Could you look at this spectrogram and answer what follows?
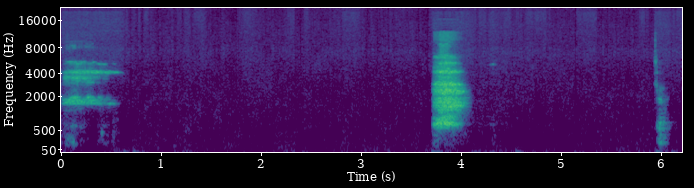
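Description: During a yoga breathing exercise, breath sounds come in short separate bursts: a soft airy breath at the start, then a louder sharp intake midway, and a brief faint breath at the end, with silence between.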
